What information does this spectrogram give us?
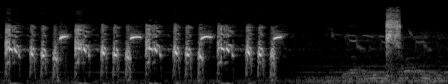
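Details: Pet grey francolin, a full-size Dakhni teetar, calling loudly in a fast series of harsh, ringing notes, about fourteen in three seconds, some with a high whistled edge. Quiet rustling and one brief squeak follow.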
